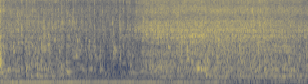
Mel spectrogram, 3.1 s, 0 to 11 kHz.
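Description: Water flushing out of a new radiator on a 1972 Buick Skylark, a steady rushing splash and trickle close by with a low hum underneath, swelling slightly.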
